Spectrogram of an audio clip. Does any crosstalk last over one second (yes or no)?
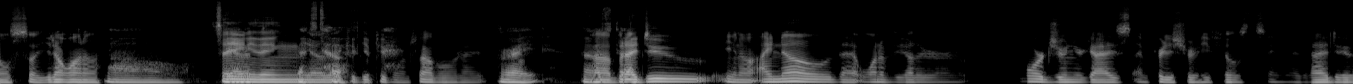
yes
